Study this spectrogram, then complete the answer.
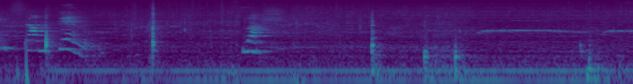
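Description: Garlic, butter and prawns are stirred in a pan with a low steady sizzle, punctuated by sharp utensil knocks and scrapes; a voice speaks briefly near the start.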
